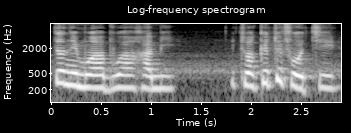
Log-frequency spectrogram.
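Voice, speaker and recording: A weak, hoarse old coachman near death, read by a woman. The voice stays soft and low in level, with each breath costing effort. It keeps a fairly high tone for a man. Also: steady tone, moderate pace, close to an everyday voice. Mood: weary. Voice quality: hoarse, faint.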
